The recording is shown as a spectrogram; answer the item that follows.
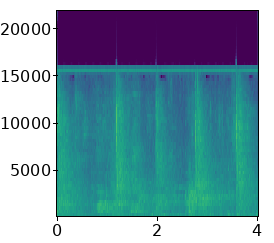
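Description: Basketball bounced on a hardwood gym floor: a few slow, separate bounces under a second apart, ringing in a large hall, with people talking.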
